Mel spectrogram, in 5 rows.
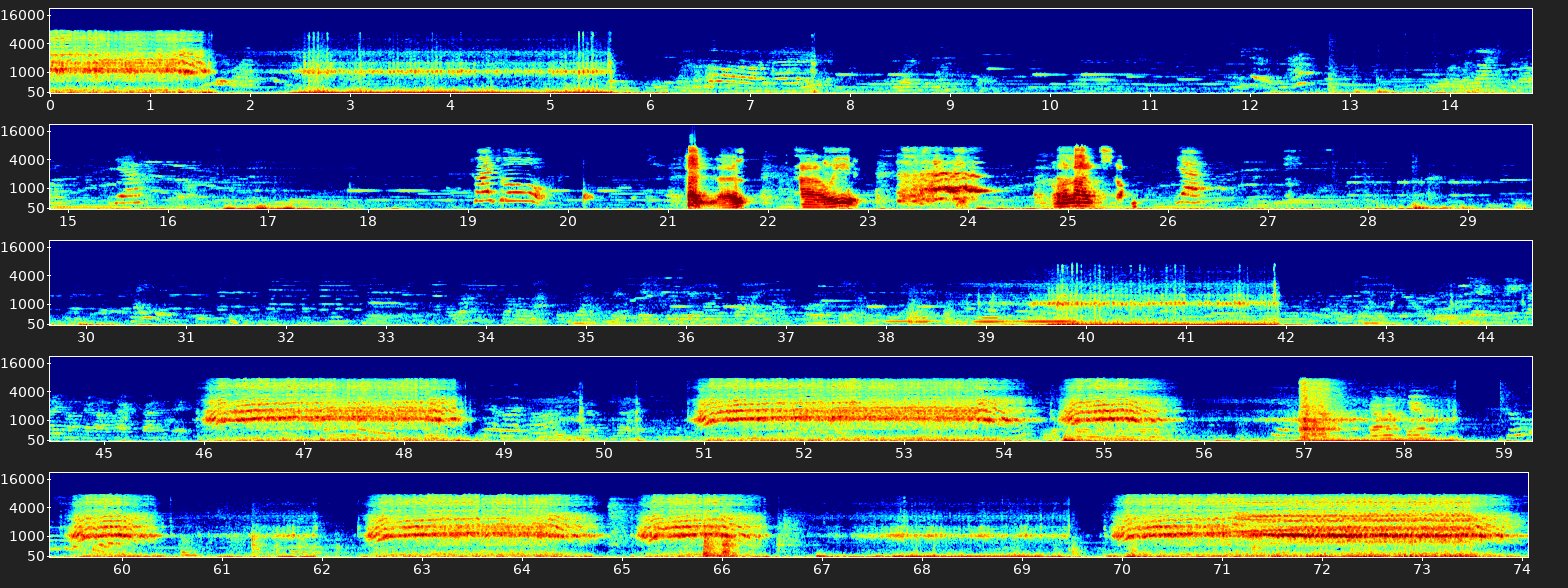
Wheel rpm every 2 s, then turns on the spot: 100, 10, 20, 0, 0, 0, 0, 0, 0, 0, 0, 0, 0, 0, 0, 0, 0, 0, 0, 10, 20, 0, 0, 130, 30, 70, 150, 50, 10, 30, 10, 110, 80, 20, 20, 140, 120.
2-6 40-42 48-50 56-58 60-62 66-68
